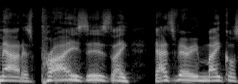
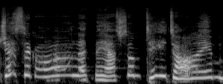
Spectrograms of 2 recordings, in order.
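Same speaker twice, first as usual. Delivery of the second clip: helium-squeaky, very high put-on British accent; 13 semitones higher than usual. Imitating a sister-in-law's british mother: put-on british accent. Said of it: "how come when you speak British, you also have to do it in the style of just sucked helium".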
